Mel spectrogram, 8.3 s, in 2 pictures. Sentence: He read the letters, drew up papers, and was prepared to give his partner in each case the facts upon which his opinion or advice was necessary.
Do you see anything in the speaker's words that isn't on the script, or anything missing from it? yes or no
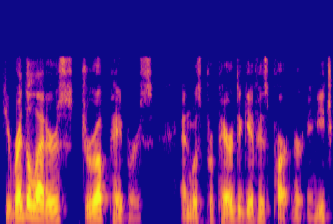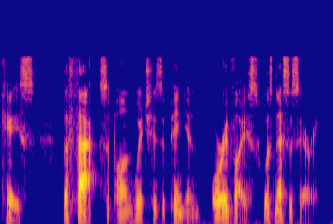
no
